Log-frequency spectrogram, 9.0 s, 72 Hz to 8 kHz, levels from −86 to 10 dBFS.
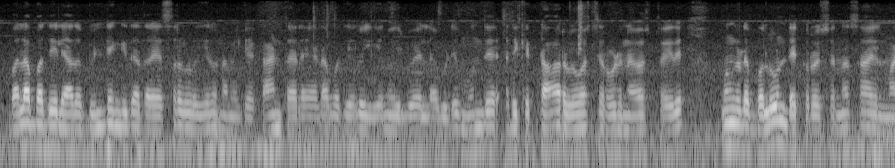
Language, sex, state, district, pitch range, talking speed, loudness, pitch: Kannada, male, Karnataka, Gulbarga, 105-115 Hz, 180 wpm, -19 LUFS, 110 Hz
